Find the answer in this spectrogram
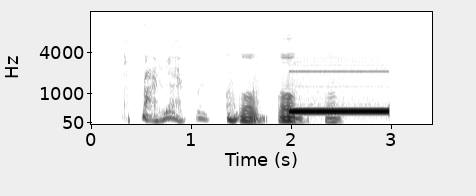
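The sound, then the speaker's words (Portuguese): A man speaks briefly, then a single steady telephone ringing tone sounds for about a second, loud, with his voice briefly overlapping its start, as he places a phone call. “Vou ligar agora.”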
